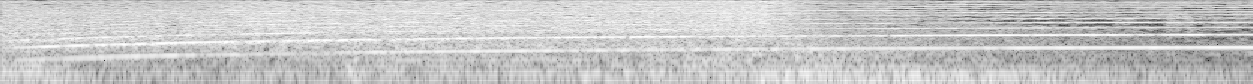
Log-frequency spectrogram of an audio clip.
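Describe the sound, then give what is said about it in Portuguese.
A time machine starting up as a DJ sound effect: a loud, steady mechanical whine that slowly rises in pitch over a thick, roaring hum. “Vamos acionar a nova máquina do tempo. Ligando a máquina do tempo.”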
